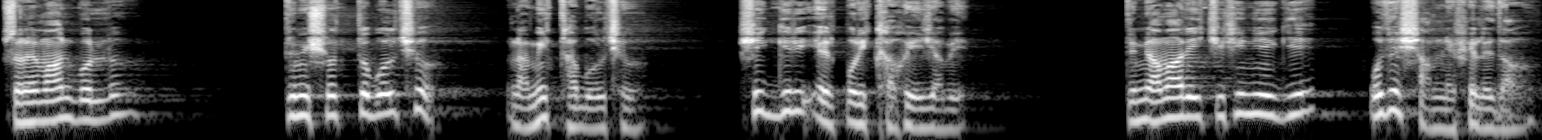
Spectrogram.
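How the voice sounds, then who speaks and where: A man reading a scripted scripture translation in a measured, solemn, deliberate manner. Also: fairly high pitch, a little mellow. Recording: long hall reverb on voice.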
